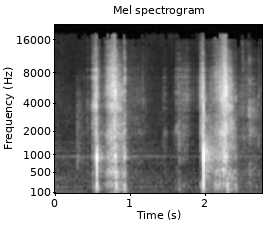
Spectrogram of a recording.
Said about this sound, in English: Now I am chopping up peppers. These are hatch chilies, actually, and I am popping them in the dehydrator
